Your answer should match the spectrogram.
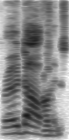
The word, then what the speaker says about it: Rodolfich: It's Rodolfich, and it's Rodolfich, just like it's spelled.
